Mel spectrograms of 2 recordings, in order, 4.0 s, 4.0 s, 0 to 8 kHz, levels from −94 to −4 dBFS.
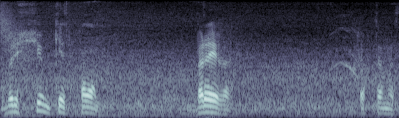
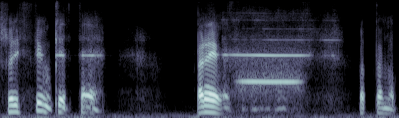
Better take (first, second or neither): first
